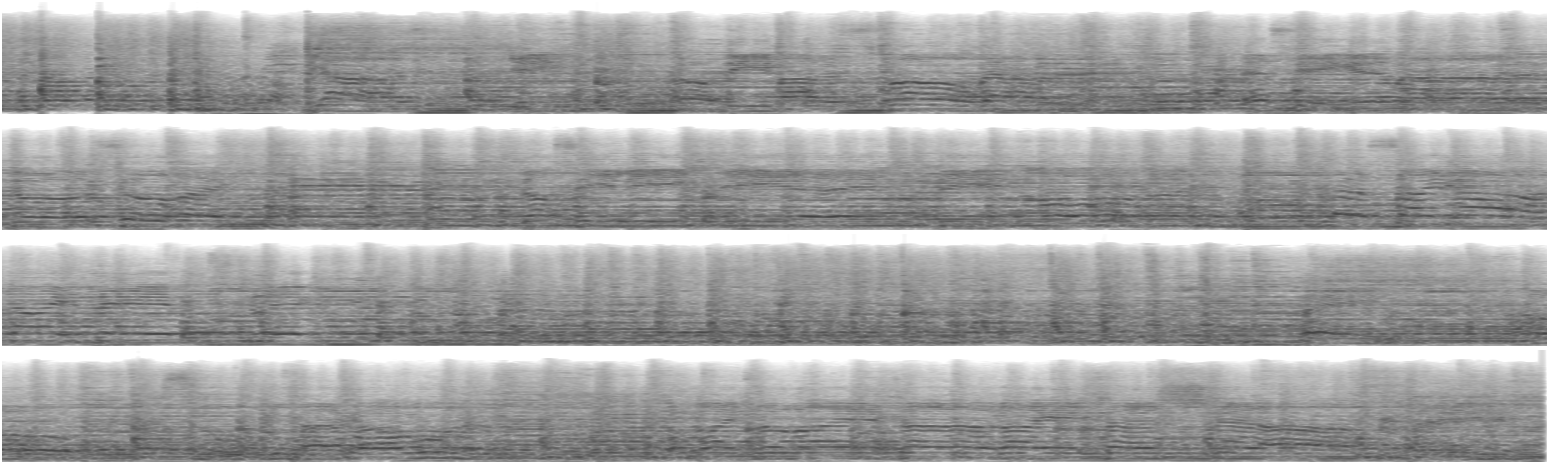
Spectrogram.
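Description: Live indie rock band playing a song at full volume: electric guitars over a drum kit keeping a steady beat.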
